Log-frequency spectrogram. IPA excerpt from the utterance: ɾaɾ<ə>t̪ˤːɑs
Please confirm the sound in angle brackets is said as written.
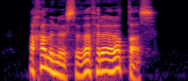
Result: no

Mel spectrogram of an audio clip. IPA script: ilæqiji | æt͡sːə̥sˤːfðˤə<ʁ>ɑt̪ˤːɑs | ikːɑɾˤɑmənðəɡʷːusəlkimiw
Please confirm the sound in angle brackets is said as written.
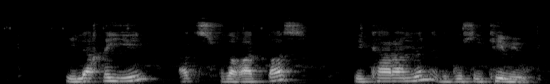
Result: yes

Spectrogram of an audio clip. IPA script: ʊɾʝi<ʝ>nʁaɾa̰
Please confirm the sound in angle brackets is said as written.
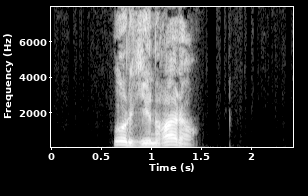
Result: no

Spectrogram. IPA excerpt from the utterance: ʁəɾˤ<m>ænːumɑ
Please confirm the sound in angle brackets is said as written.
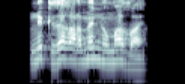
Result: yes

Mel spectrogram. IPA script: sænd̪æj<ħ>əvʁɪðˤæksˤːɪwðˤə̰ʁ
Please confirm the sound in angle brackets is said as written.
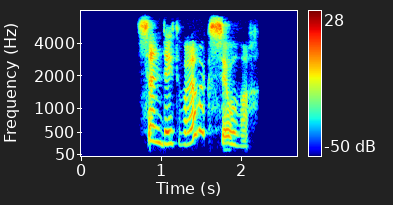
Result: no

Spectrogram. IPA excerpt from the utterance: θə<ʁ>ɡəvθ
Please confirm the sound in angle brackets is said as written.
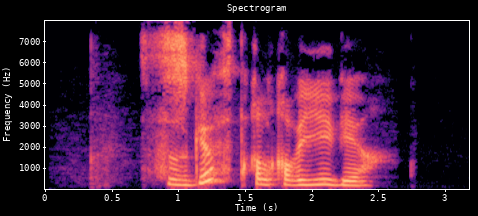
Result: no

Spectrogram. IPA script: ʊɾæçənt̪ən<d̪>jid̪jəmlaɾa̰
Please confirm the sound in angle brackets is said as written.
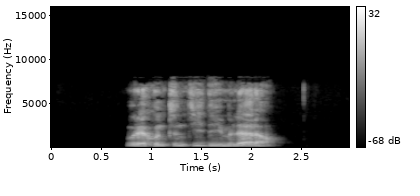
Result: no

